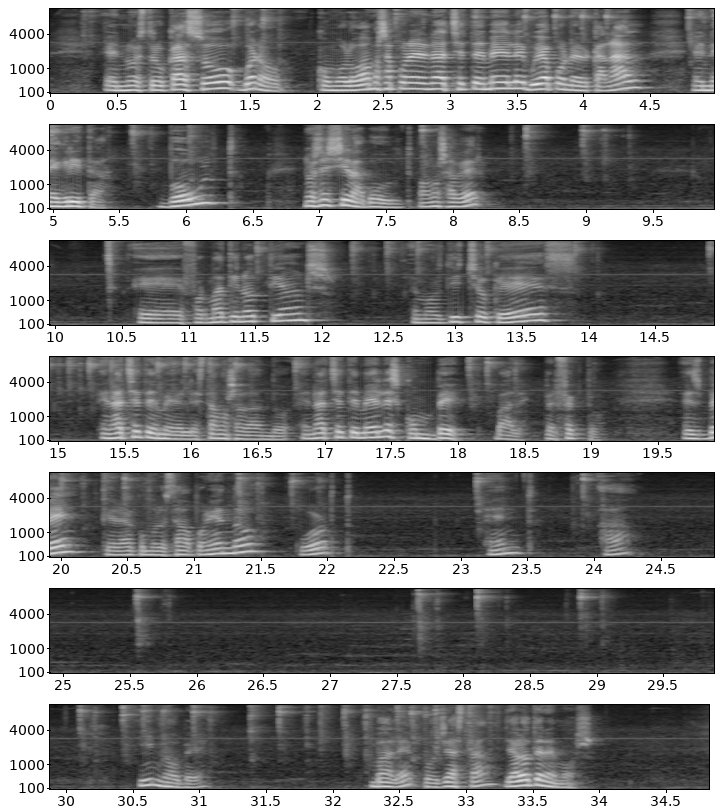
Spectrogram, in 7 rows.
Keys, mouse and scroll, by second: 1.3 BackSpace, 1.6 BackSpace, 2.6 Escape, 3.1-5.7 typing, 7.8 Escape, 9.1 super+3, 11.5-13.9 typing, 14.9-16.7 typing, 18.3 super+1, 20.0 a, 20.5 shift+., 21.4 Escape, 21.7 w, 23.1 e, 24.0 <, 25.6 a, 27.6 Escape, 28.0 i, 28.8 i, 30.1-33.1 typing, 32.1 Escape, 33.1 Return.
